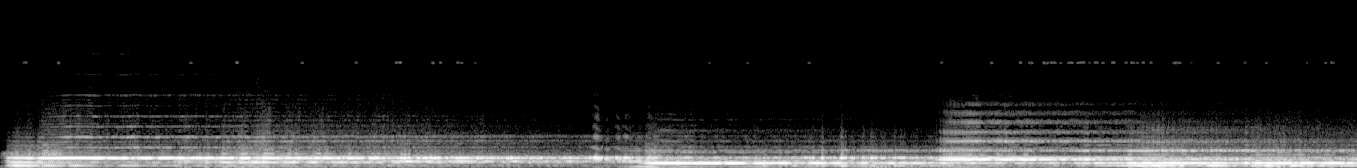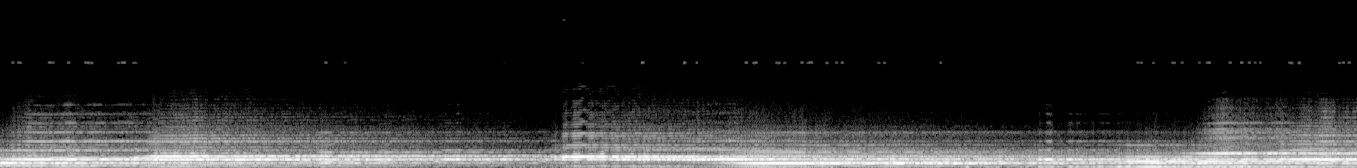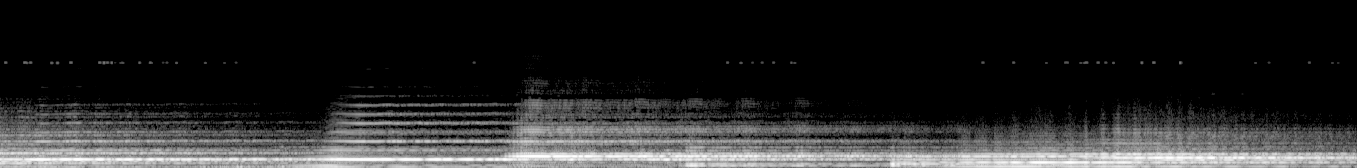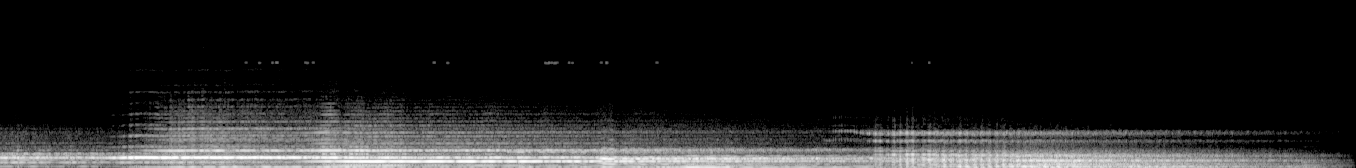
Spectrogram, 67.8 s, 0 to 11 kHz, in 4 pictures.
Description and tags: Samurai Jugular - 24
A samurai at your jugular! Weird sound effects I made that you can have, too.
